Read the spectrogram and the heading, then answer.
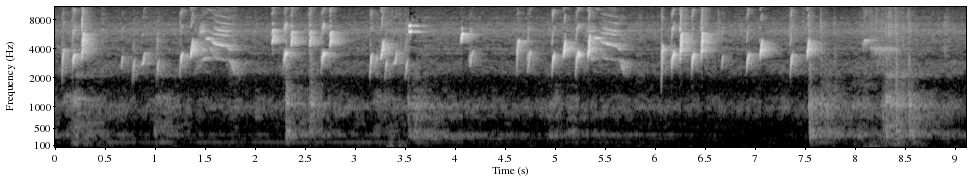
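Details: Excited European goldfinch singing a lively, liquid twitter: quick chirps and trills in tight clusters, repeated with barely a break, over a steady low background hum.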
